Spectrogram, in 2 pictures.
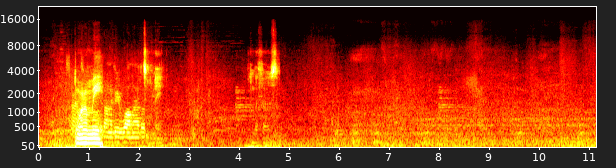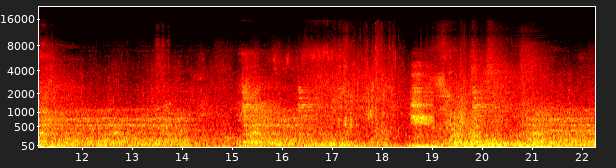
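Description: Magic blasts and combat effects crackle and rumble in a battle.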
